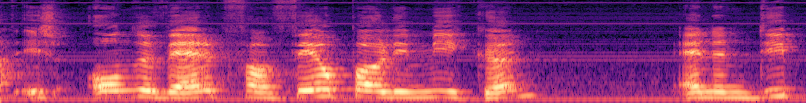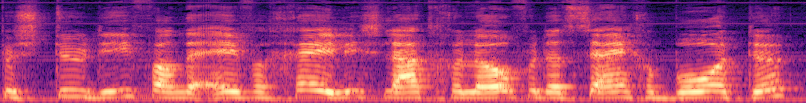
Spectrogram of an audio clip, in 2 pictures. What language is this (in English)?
Dutch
